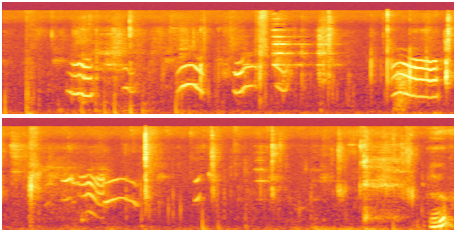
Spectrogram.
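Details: Newborn Dachshund puppies, one day old, beside their mother Stella, squeal repeatedly in thin, arching, whiny cries that rise and fall, coming in a busy string of overlapping yelps with soft rustling and handling noise between them indoors.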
